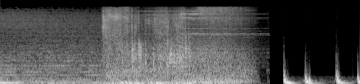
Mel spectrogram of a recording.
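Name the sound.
heartbeat sound effect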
